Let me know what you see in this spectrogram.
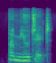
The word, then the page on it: Permutit: Indian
